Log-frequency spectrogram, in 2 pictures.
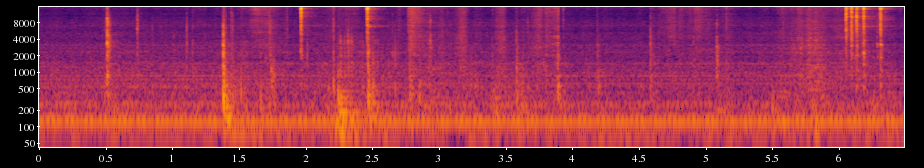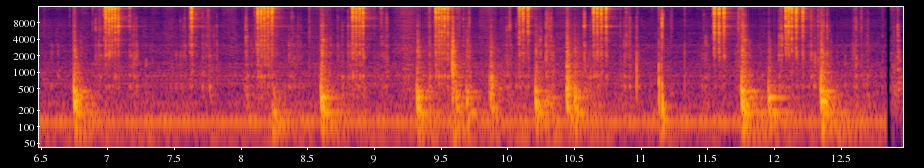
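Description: A wrench ratchets and clicks while loosening two bolts on a 1985 Honda Elite 150 scooter in a cramped garage, with scattered metallic clicks and knocks over a steady low hum, growing busier toward the end.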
